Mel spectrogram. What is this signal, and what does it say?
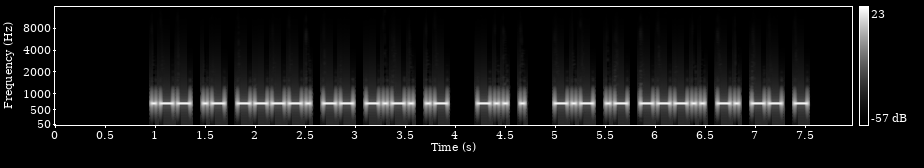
Morse code, heard as a keyed tone, about 28 wpm, 700 Hz. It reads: WA9MCA DE KA8NMT
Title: USA Callsign DE Callsign - 6 Characters - 28wpm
